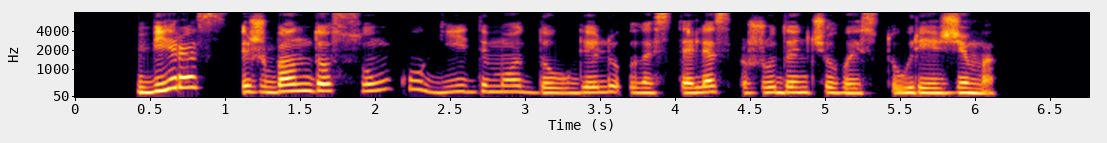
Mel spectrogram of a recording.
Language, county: Lithuanian, Šiauliai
